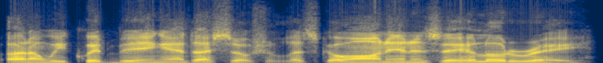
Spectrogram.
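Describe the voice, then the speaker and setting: Guy voicing a dry wry gunman, low bright voice, muffled dry audio. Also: fairly even intonation, moderate pace, clean tone, dry recording.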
